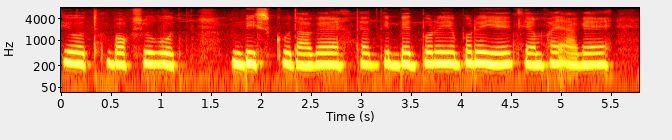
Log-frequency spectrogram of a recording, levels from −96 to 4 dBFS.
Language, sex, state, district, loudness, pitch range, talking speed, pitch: Chakma, female, Tripura, Dhalai, -14 LUFS, 220-235 Hz, 105 wpm, 230 Hz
